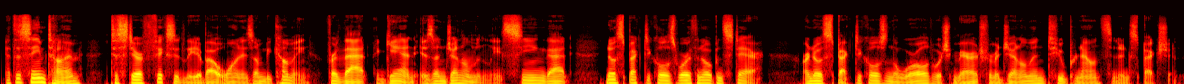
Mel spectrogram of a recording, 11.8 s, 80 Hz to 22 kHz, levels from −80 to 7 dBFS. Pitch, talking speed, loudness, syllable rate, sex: 90 Hz, 200 wpm, -22 LUFS, 6.4 syllables/s, male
